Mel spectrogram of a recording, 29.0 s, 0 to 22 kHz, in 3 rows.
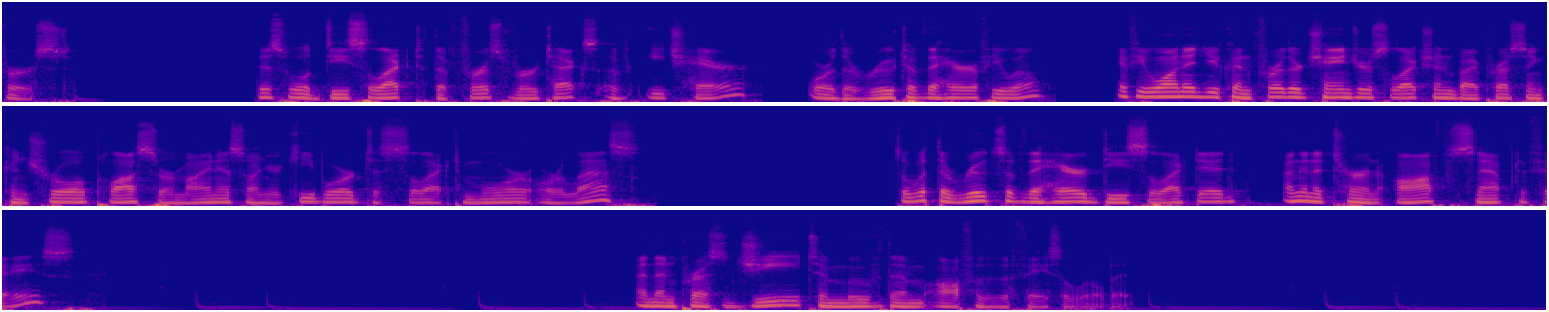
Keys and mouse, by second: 1.7-6.6 drag, 9.2 ctrl+KP_Subtract, 10.8 ctrl+KP_Subtract, 12.8 ctrl+KP_Add, 13.6 ctrl+KP_Add, 15.6 ctrl+KP_Subtract, 21.7 click, 23.3 ctrl+KP_Add, 25.9-27.3 middle drag, 28.2 g.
